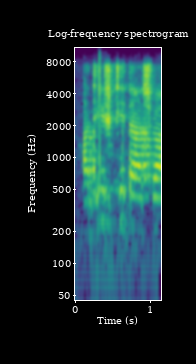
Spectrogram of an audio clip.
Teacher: ధి ష కింద ఒత్తు ఠ మూడు ఒకటి తర్వాత ఒకటి మహాప్రాణాలు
